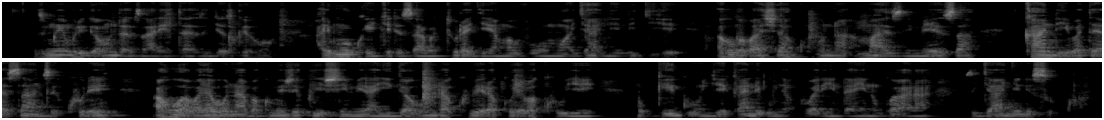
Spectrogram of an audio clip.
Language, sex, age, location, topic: Kinyarwanda, male, 25-35, Kigali, health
